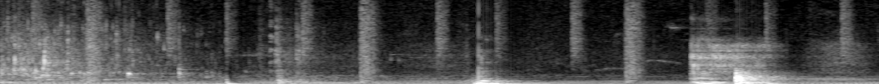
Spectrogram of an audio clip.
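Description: Soaking water is tipped out of a new stone grinding mortar, giving a few separate splashy pours and knocks of stone against a hard floor, close and fairly quiet with gaps between them.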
